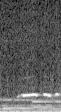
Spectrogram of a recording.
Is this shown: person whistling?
yes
